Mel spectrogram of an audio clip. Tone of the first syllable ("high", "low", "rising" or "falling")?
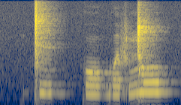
low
